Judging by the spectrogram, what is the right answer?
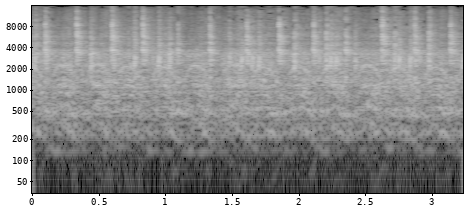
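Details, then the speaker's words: Fendt Farmer 105s diesel tractor, cold start at −7 °C, clutch pressed and stop cable pulled: rough, uneven cranking bursts with no firing; it turns over but is too cold to start. "kommt auch nicht es ist ihm zu kalt so bisschen jökeln bis Öl da ist und jetzt müsste er kommen"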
